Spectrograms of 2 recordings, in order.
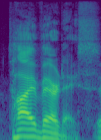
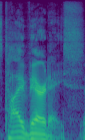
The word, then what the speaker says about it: Tai Verdes: Ty Verdes. – Yeah. – Yeah, I was saying Ty Verdes, but yeah. It's Ty Verdes.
